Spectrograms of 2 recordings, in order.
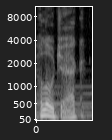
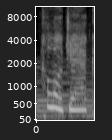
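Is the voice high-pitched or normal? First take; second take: normal; high-pitched. First: It is said in a normal voice. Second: It is said in a high-pitched voice.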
